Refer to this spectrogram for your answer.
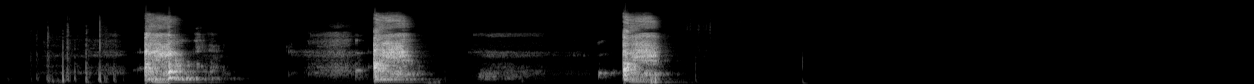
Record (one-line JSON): {"three_cough_length": "12.5 s", "three_cough_amplitude": 32768, "three_cough_signal_mean_std_ratio": 0.25, "survey_phase": "beta (2021-08-13 to 2022-03-07)", "age": "45-64", "gender": "Female", "wearing_mask": "No", "symptom_cough_any": true, "symptom_runny_or_blocked_nose": true, "symptom_fatigue": true, "symptom_onset": "3 days", "smoker_status": "Never smoked", "respiratory_condition_asthma": false, "respiratory_condition_other": false, "recruitment_source": "Test and Trace", "submission_delay": "2 days", "covid_test_result": "Positive", "covid_test_method": "RT-qPCR", "covid_ct_value": 22.6, "covid_ct_gene": "ORF1ab gene", "covid_ct_mean": 22.9, "covid_viral_load": "32000 copies/ml", "covid_viral_load_category": "Low viral load (10K-1M copies/ml)"}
